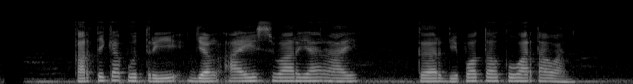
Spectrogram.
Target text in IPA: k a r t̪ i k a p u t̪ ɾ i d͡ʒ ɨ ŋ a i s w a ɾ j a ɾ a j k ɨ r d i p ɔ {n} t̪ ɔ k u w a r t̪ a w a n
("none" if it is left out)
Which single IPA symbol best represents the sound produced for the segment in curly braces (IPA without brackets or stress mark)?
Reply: none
